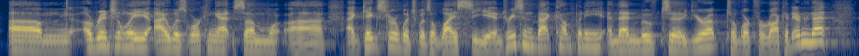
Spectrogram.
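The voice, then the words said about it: American accent. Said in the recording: “I'm originally an entrepreneur from the U.S., if you haven't figured out from my accent.”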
